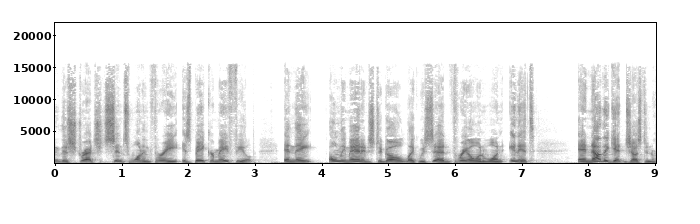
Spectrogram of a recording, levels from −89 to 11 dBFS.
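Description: Speech recording with no audible technical faults.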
